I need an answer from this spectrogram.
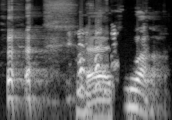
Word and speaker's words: Chesnouard: Chez Noir. On dit chez Noir. Le S, on le dit pas. Mais après, Ah, d'accord. Chez on est Noir. chez Noir.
